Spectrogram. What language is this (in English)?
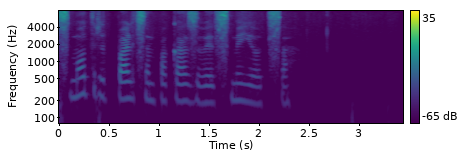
Russian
